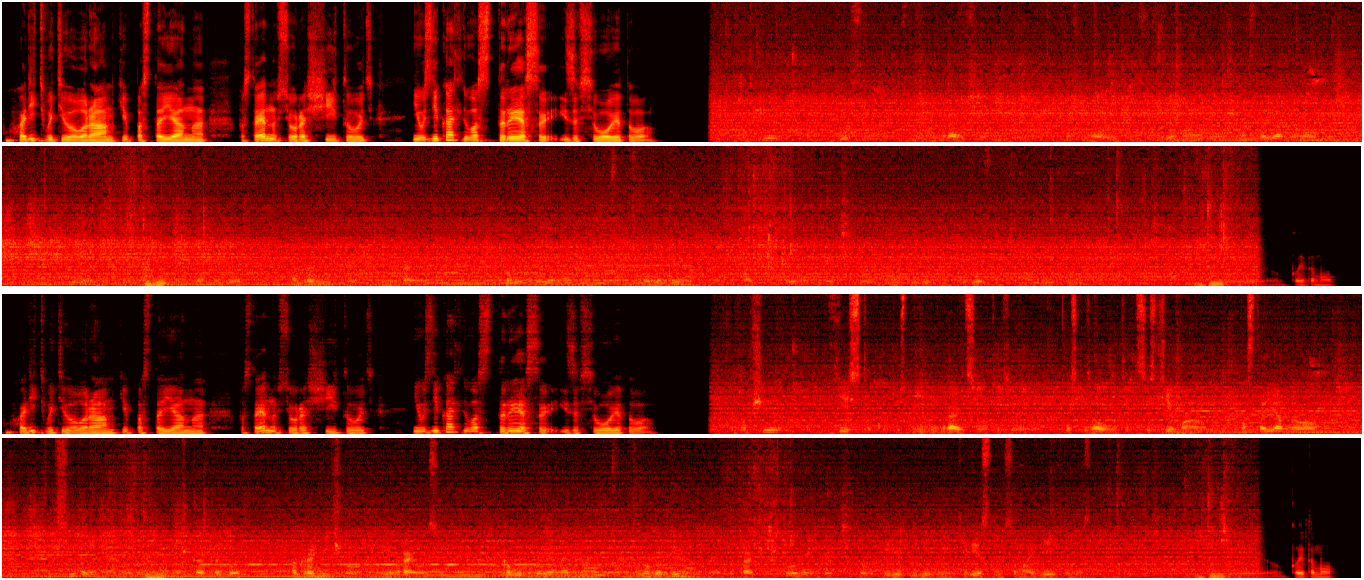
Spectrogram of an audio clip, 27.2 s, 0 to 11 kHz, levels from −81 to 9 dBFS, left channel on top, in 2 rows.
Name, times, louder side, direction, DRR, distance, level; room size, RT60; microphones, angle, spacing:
voice 1, 0.0-3.7 4.1-6.5 15.0-15.3 25.5-25.8, left 5 dB, 80° left, 0.4 m, -26 dB
sound 1, 7.1-26.2, left 3 dB, 40° left, 0.7 m, -35 dB
voice 2, 7.3-13.7 14.1-16.0 16.5-18.2 18.6-19.6 19.9-24.5 25.6-26.9, right 5 dB, 70° right, 0.4 m, -36 dB
sound 2, 11.6-20.5, right 2 dB, 5° right, 0.7 m, -37 dB
4.5 x 2.2 x 3.1 m
head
